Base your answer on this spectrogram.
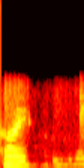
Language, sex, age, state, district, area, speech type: Assamese, female, 18-30, Assam, Majuli, urban, conversation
